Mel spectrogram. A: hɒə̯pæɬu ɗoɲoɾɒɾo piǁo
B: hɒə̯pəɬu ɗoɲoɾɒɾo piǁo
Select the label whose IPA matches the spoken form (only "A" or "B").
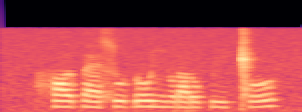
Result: A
